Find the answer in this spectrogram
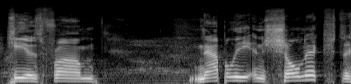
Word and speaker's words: Shkolnik: He is from Napoli and Shkolnik.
